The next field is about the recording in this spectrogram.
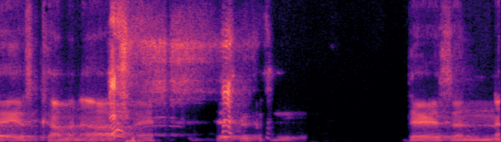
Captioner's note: laughs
